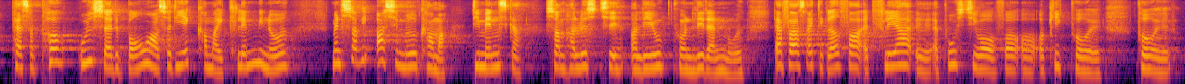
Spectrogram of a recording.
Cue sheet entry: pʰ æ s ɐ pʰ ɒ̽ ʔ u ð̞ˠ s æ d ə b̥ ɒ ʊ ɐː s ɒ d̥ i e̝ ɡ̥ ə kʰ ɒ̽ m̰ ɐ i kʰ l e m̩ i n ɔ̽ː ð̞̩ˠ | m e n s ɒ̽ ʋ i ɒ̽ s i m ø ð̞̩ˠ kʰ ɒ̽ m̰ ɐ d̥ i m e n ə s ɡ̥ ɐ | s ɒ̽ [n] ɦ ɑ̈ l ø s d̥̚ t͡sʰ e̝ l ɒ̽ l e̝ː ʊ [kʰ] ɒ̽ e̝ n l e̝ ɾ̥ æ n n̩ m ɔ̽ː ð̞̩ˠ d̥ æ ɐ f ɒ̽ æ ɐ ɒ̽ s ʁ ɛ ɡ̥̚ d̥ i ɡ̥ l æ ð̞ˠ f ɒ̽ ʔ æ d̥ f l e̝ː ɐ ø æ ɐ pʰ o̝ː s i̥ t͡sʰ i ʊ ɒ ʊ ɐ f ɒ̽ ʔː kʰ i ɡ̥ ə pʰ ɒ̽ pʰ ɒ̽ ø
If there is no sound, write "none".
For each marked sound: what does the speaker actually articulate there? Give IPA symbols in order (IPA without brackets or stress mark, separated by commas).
m, pʰ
